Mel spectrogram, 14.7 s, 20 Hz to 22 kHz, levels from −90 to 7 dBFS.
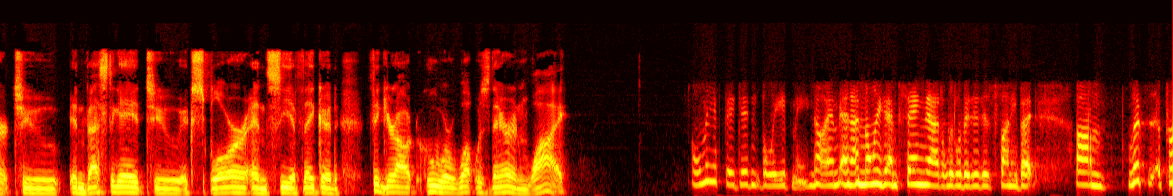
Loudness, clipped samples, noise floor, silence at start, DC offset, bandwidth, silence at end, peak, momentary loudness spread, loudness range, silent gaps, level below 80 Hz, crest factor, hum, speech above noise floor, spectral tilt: -16 LUFS; under 0.1%; -70 dBFS; 0 s; under 0.1%; 8 kHz; 0 s; -4 dBFS; 10 LU; 8 LU; none; -44 dBFS; 12 dB; none; 54 dB; -5 dB/octave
